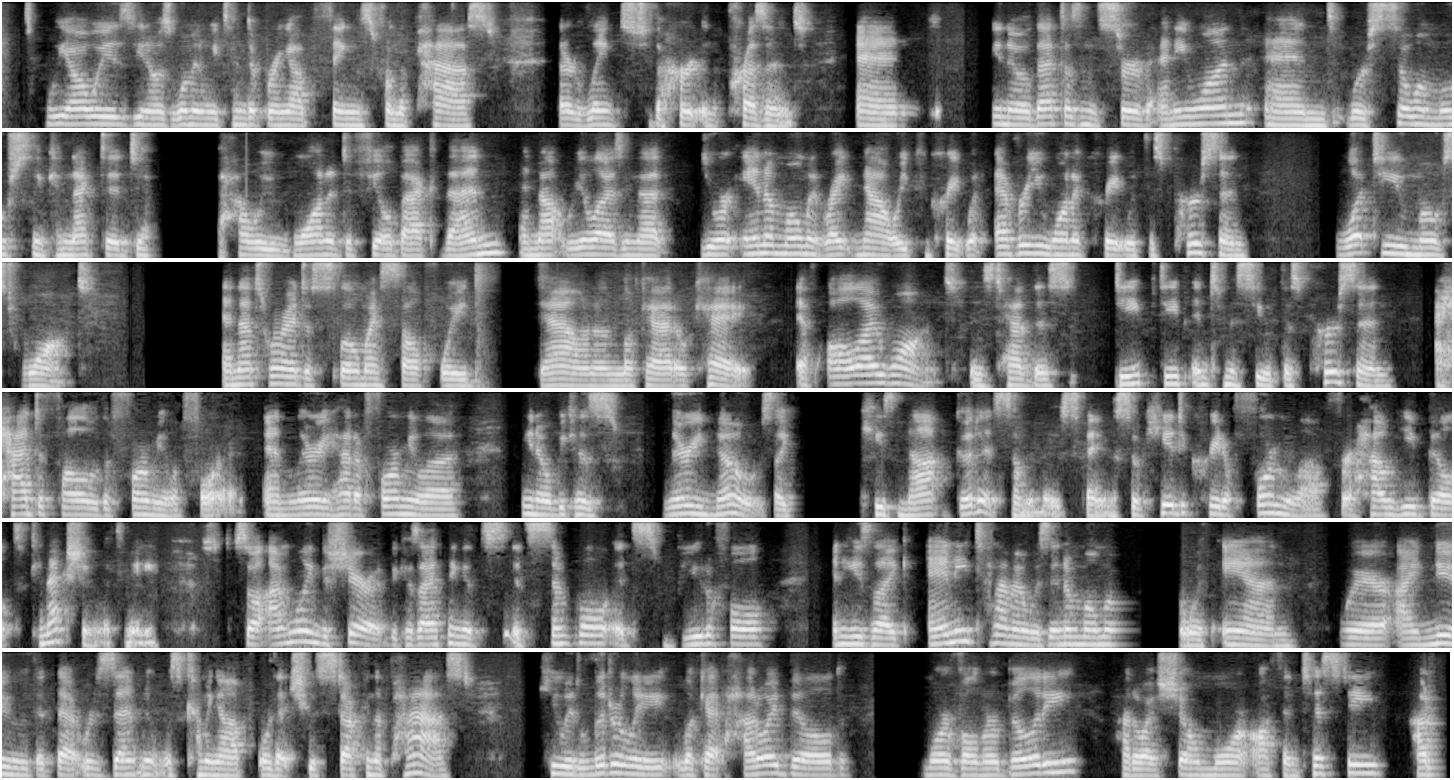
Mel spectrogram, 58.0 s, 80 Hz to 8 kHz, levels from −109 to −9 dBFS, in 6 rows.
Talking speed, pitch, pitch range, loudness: 205 wpm, 160 Hz, 150-175 Hz, -19 LUFS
